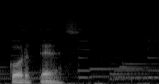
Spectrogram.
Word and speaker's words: Cortés: Same thing for sartén, Cortés. The rule states if a word ends in an N or S, the second to the last syllable should have the stronger stress.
